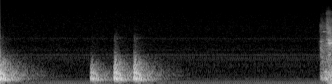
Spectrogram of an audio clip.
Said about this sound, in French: Enfin, il arrive au 5e. Il frappe parce que la sonnette ne marche pas.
